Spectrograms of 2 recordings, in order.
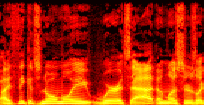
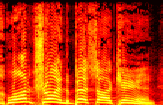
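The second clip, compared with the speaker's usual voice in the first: high, drawn-out imitation of an excuse-maker; mock protesting; 6 semitones higher, 3 dB louder, slower than usual. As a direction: mimic someone pleading effort, slow and raised. Mimics people making excuses.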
